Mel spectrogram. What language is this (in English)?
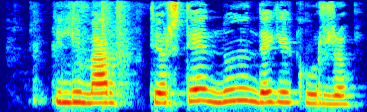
Mari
